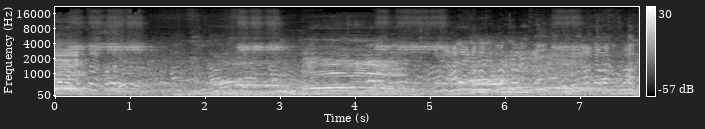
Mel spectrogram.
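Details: Sahiwal bull calves at the Ambari cattle market in Parbatipur, Dinajpur, Bangladesh, on 26 March, where farmers from Biral buy calves. Several drawn-out, harmonic moos rise and fall amid a steady hum of crowd chatter.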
